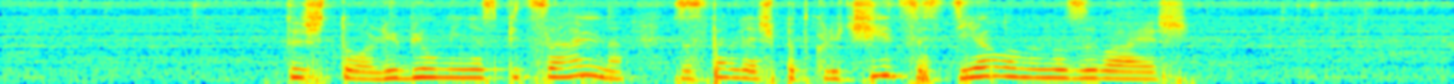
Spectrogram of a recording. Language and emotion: Russian, angry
